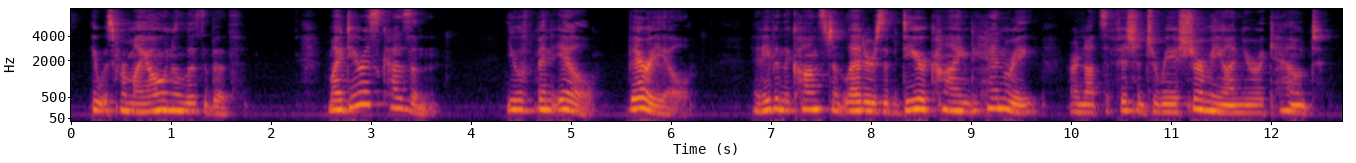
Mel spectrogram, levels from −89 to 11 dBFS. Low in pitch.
No: high, 195 Hz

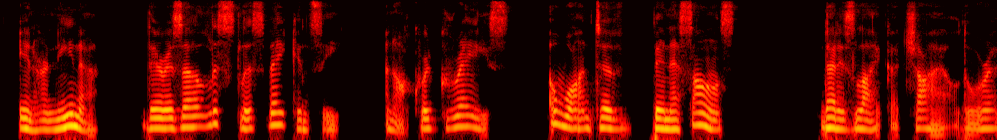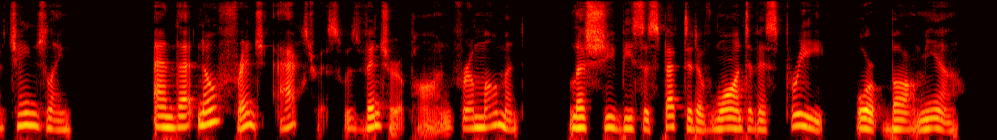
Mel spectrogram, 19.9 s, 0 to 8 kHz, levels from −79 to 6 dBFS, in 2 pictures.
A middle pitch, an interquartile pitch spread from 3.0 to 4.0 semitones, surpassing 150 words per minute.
No: medium, 170 Hz; average, 3.3 semitones; average, 145 wpm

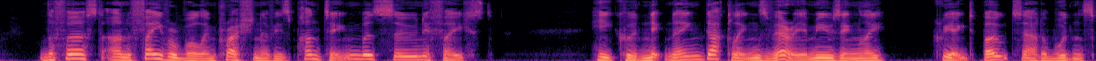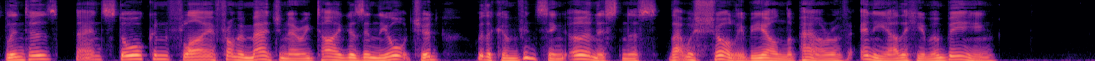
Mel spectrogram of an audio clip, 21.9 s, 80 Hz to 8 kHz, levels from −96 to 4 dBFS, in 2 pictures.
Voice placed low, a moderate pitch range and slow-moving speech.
No: low, 130 Hz; wide, 6.5 semitones; slow, 130 wpm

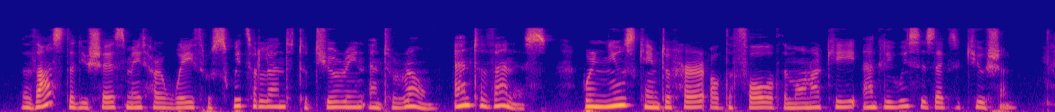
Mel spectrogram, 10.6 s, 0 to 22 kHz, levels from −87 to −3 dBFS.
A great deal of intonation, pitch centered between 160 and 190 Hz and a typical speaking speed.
No: average, 2.9 semitones; medium, 185 Hz; average, 170 wpm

